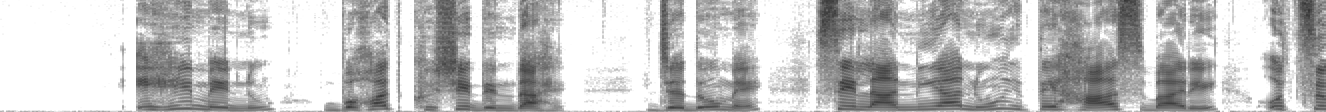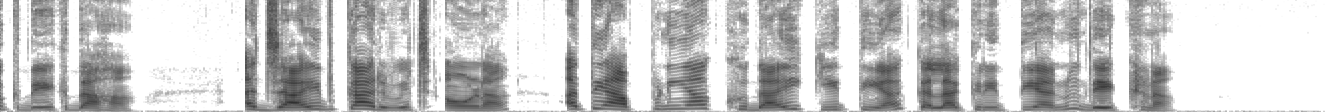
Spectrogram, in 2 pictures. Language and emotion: Punjabi, happy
